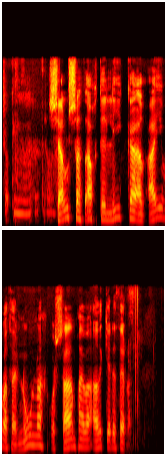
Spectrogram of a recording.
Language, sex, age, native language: Icelandic, male, 40-49, Icelandic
